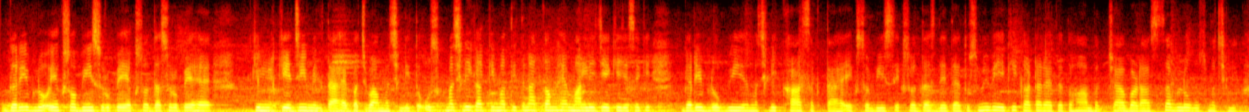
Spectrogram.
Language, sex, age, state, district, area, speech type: Hindi, female, 30-45, Bihar, Begusarai, rural, spontaneous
